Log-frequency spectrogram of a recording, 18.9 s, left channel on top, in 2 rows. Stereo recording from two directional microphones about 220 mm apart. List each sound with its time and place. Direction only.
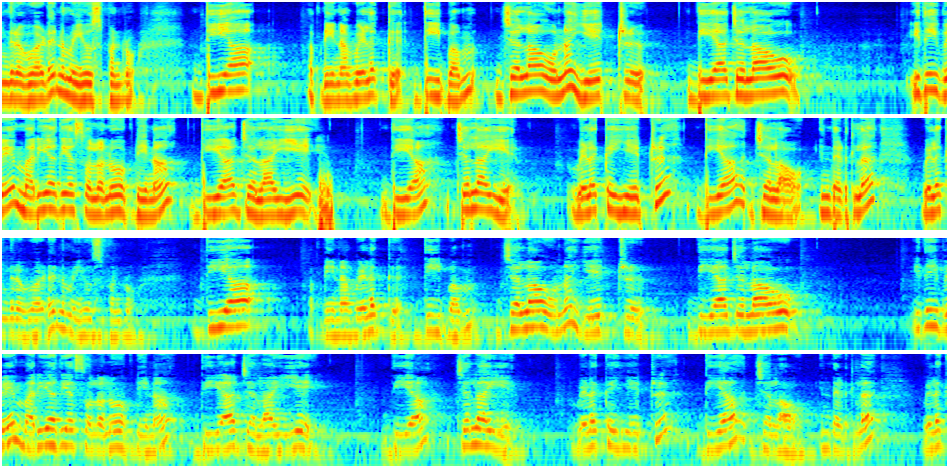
0.0 s speech: 40° left (ahead or behind)
9.0 s speech: 40° left (ahead or behind)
